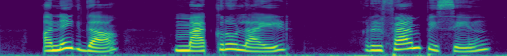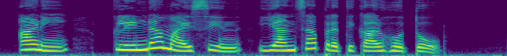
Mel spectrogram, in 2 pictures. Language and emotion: Marathi, neutral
